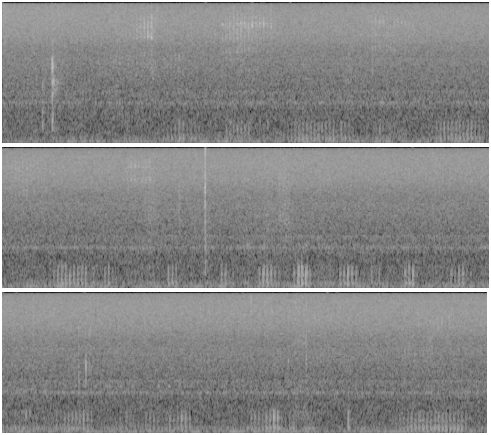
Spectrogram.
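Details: Domestic cat purring: a steady low rumbling purr continues throughout, with soft pulsing texture, under a constant hum and a few faint clicks.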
